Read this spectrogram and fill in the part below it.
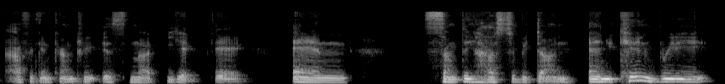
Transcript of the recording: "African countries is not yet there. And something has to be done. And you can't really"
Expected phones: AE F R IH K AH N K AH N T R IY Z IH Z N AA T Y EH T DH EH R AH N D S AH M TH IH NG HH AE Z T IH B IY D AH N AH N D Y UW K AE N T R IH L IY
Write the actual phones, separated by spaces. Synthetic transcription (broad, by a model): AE F R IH K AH N K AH N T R IY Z IH Z N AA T Y EH T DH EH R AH N S AH M TH IH NG HH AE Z T IH B IY D AH N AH N Y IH K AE N R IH L IY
